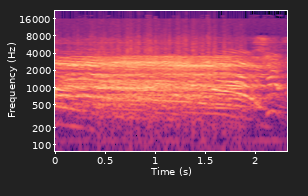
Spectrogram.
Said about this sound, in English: Go ahead and keep booing because negative energy is just as good as positive energy.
